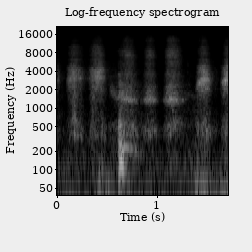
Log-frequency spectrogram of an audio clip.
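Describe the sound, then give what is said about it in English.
A voice imitating Lamaze breathing: a quick, even run of about seven short, breathy puffs, each a hiss of air in steady rhythm. “I'll have to do my Lamaze breathing beforehand.”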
